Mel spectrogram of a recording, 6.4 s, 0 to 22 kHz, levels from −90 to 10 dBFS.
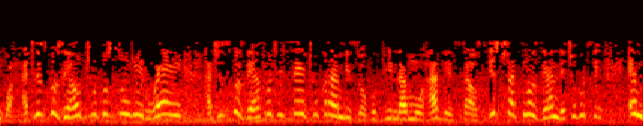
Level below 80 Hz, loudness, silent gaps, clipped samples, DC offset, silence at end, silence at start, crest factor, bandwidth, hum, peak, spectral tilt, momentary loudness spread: -66 dBFS; -25 LUFS; none; under 0.1%; under 0.1%; 0 s; 0 s; 18 dB; 6 kHz; none; -6 dBFS; -3 dB/octave; 8 LU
